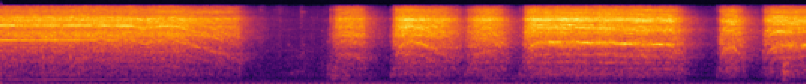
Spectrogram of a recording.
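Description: Cordless power driver spinning the threaded rods of a coil-spring compressor, tightening it to compress the strut's coil spring. It runs steadily for about a second and a half, then in about five short trigger bursts.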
